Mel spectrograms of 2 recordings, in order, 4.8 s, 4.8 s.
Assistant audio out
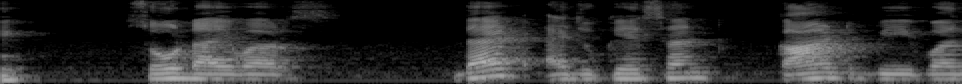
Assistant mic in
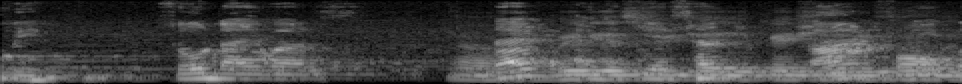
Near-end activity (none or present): present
